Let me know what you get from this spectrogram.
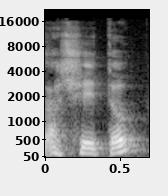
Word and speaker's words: Aceto: His surname, in Italian pronounced Aceto, means vinegar.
